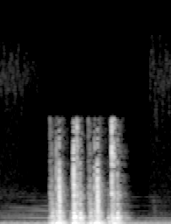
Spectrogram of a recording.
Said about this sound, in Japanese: 玄関のドアノブがガチャガチャと音を立て始めた。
